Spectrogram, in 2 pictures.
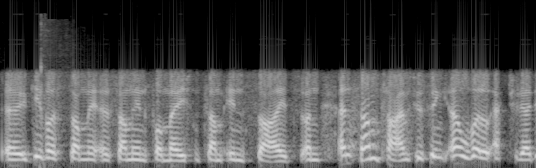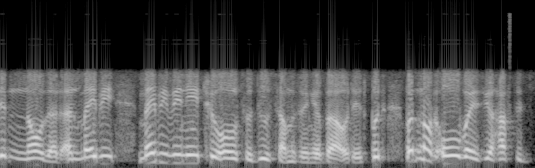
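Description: Male phone-in guest, slightly raised pitch, measured hesitant delivery, tinny phone line. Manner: measured, hesitant with many uhs. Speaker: phone-in guest, party spokesman. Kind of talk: radio interview over the phone. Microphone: telephone.

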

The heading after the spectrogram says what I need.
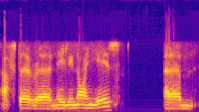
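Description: A man's voice: low-pitched, level tone, extremely slow, dry recording. A man in his thirties calling in over the phone, hesitant and full of ums and restarts. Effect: heard over the phone. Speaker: caller to a phone-in show. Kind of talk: casual chat. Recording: dull phone-line sound.

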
